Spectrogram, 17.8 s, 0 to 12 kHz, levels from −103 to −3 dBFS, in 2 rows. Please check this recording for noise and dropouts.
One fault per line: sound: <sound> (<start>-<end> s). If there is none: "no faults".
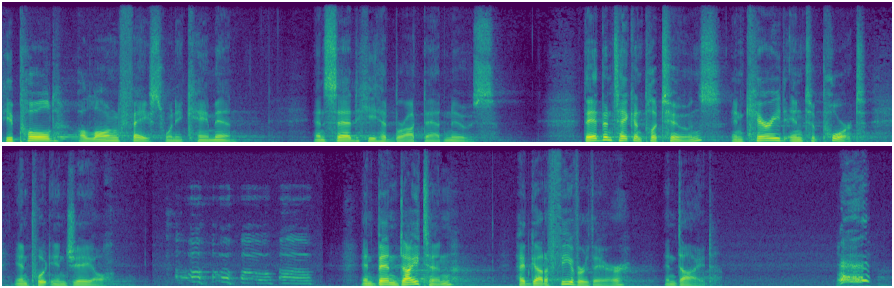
sound: laugh (10.5-12.1 s)
sound: bark (17.2-17.6 s)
